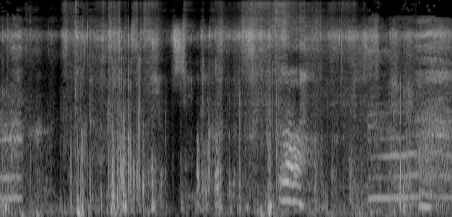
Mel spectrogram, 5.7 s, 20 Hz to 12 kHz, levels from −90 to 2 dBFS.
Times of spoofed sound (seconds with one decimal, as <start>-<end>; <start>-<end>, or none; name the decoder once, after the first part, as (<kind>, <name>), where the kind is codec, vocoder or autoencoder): 1.2-4.6 (codec, SNAC)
